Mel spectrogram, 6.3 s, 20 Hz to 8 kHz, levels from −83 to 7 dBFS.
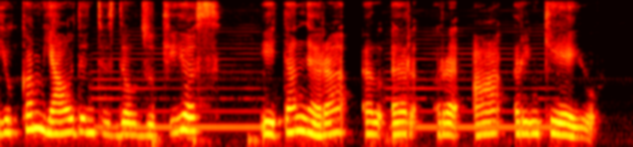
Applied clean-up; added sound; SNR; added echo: none; Bowed string instrument; 19 dB; none.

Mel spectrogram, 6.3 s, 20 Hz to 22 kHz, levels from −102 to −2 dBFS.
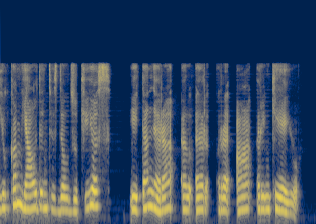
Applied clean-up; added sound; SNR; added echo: neural mask model DeepFilterNet 3.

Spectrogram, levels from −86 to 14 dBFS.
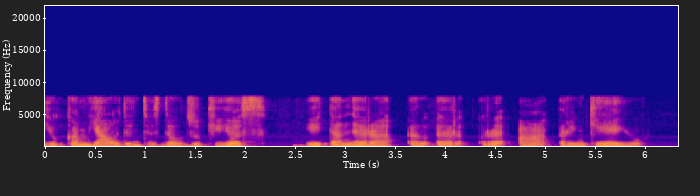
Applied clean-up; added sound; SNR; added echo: none; none; none; none.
